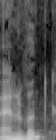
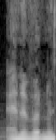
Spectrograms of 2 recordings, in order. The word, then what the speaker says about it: Enevun: Hello there, I'm Enovan, currently wearing a Christmas sweater to get into the season.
